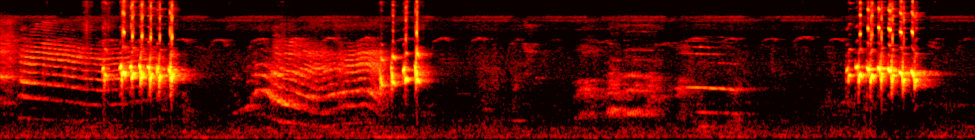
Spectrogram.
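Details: Sooty-headed bulbuls answering each other to lure calls, loud and insistent: rapid chattering bursts at the start and end, with sweeping harmonic whistles and softer twitters in the middle.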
